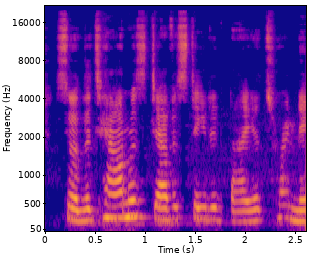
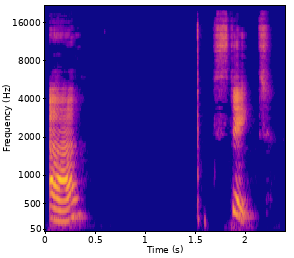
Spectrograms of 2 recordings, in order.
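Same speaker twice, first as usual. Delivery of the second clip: dev, a, state with long pauses between; three isolated syllables: dev, a, state; 3 semitones lower, much slower than usual. Shown as a demonstration. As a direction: dictate each piece of devastate alone. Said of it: "let's do our syllables".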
